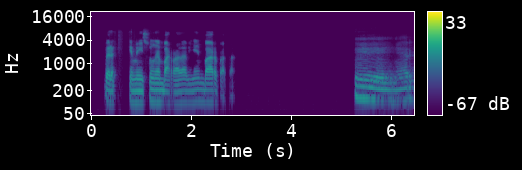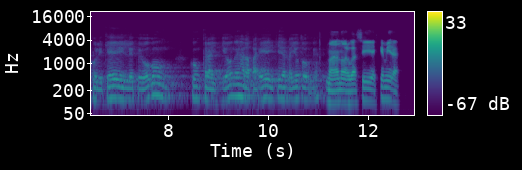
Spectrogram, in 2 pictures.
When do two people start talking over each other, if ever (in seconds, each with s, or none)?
none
